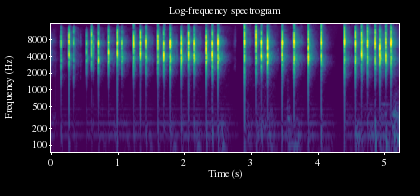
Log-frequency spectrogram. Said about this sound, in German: Die Kronkorkenkastagnetten.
